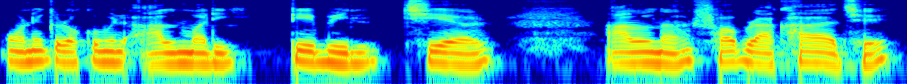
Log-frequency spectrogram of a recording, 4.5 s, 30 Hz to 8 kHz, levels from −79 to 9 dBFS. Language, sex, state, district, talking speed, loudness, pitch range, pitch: Bengali, male, West Bengal, Alipurduar, 120 wpm, -17 LUFS, 120-135 Hz, 125 Hz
